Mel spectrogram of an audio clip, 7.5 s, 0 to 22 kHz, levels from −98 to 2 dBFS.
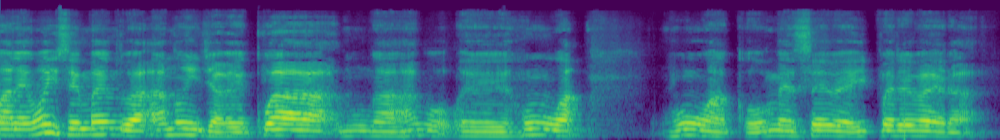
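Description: From 1.16 to 6.78 s, about four clicks recur every 1.88 s, likely clock drift buffer slips dropping or repeating a few dozen samples. Their steady spacing distinguishes them from random dropouts.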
